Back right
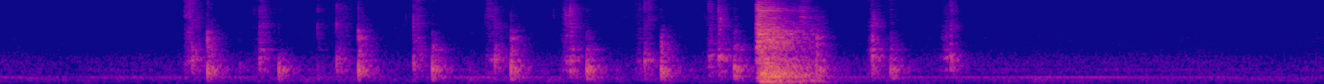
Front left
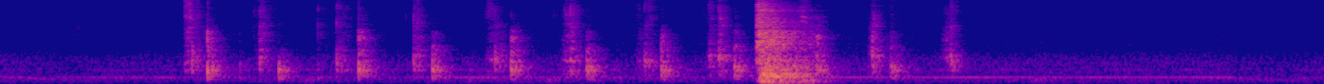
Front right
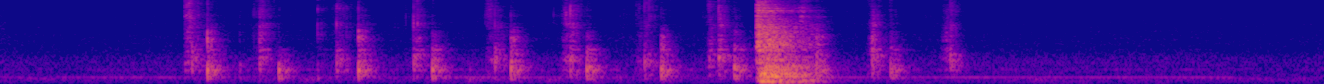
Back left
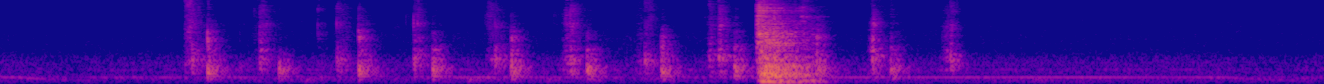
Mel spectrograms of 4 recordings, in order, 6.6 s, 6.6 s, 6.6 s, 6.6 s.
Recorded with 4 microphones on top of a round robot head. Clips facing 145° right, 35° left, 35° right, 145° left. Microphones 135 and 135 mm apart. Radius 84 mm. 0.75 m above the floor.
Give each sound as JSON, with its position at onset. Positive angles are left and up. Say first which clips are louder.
{"t": 0.9, "sound": "running footsteps", "louder": "front left 1 dB, front right 4 dB", "azimuth_deg": -20, "distance_m": 0.8}
{"t": 3.8, "sound": "a gunshot", "louder": "even, front right 3 dB", "azimuth_deg": -70, "distance_m": 3.0}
